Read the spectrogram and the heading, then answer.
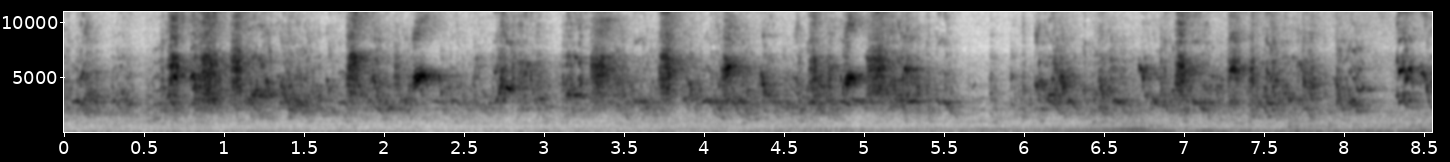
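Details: Pet budgerigars sing while perched, rapid overlapping chirps and raspy chatter throughout, with a low rumbling noise rising in the background toward the end.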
